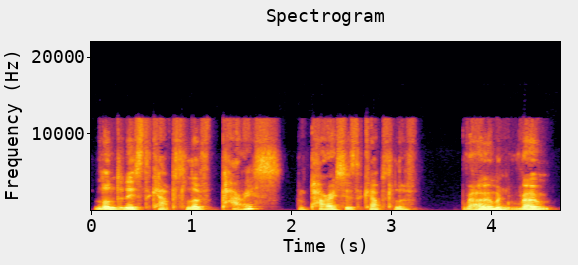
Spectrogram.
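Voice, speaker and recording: Guy doing a worried little girl from a storybook, chatty, breathy, higher voice. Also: brisk. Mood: puzzled, fretful. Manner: muses aloud to self, fretful. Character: anxious, chattering young girl, easily upset. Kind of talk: storybook character voice.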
